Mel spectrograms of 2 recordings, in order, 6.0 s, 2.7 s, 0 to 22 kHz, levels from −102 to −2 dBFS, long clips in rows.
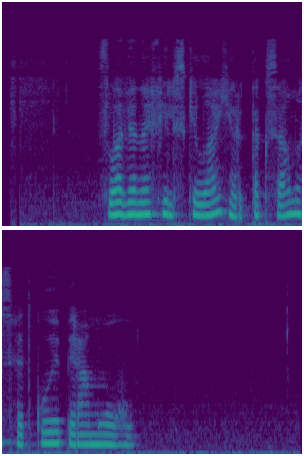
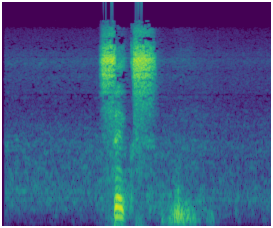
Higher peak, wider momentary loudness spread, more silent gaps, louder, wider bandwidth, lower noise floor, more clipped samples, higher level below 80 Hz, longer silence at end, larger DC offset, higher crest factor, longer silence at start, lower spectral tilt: second, -36 dBFS vs 0 dBFS; second, 11 LU vs 24 LU; neither; second, -51 LUFS vs -10 LUFS; second, 11 kHz vs over 20 kHz; first, -77 dBFS vs -57 dBFS; neither; second, -80 dBFS vs -58 dBFS; second, 0.3 s vs 0.85 s; neither; about the same, 18 dB vs 18 dB; second, 0.6 s vs 1 s; first, -7 dB/octave vs -1.5 dB/octave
